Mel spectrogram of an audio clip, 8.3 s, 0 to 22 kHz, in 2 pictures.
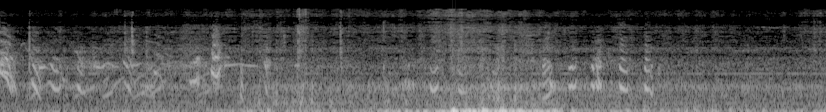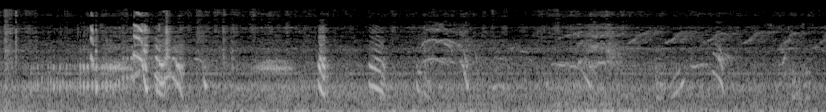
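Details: Flock of rose-ringed parakeets eating soaked boiled rice in Coimbatore, India, on a Sunday morning, 31 March 2024; overlapping short screechy chirps in irregular quick succession, with wing flutters and low rumbling noise.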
